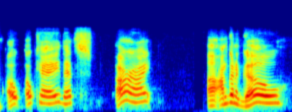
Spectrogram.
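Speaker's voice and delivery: mock-awkward, high-pitched backing away; awkward retreat. Buffy excusing herself after his confession, awkward high voice. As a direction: voice climbs as you politely escape.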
